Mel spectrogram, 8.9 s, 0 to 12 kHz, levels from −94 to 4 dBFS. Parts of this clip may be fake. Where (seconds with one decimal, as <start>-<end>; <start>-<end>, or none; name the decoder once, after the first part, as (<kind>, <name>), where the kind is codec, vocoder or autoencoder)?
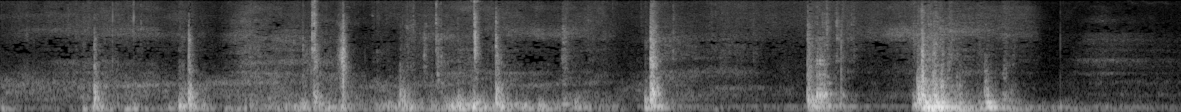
none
